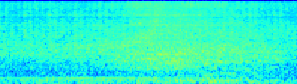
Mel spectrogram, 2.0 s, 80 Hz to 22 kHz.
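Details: Mazda BT50 / Ford Ranger common-rail diesel after injector adjustment and a return-valve replacement on injector 2, fixing a knock and hard starting: a deep drone that rises smoothly with the throttle blip, with no knock or misfire; normal revving.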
